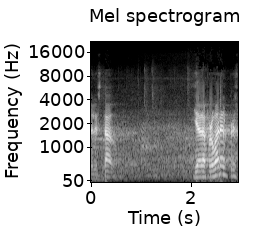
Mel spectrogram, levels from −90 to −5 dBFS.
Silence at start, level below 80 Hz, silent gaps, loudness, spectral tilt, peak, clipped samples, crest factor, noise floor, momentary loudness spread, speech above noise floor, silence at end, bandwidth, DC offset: 0 s; -64 dBFS; none; -13 LUFS; -3.5 dB/octave; -2 dBFS; under 0.1%; 16 dB; -40 dBFS; 17 LU; 25 dB; 0 s; 11 kHz; under 0.1%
